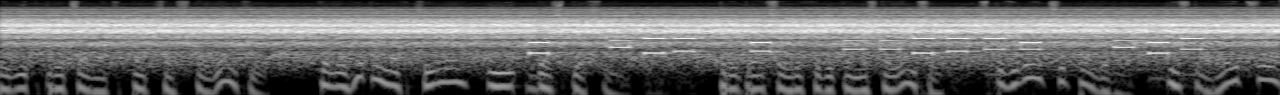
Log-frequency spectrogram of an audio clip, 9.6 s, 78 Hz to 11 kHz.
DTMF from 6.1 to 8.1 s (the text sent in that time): 883697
